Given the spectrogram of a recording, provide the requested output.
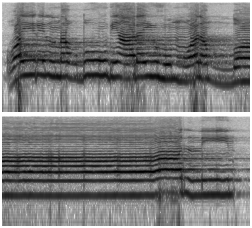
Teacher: قرأ حمزة هذه الكلمات عليهم إليهم لديهم بضم الهاء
